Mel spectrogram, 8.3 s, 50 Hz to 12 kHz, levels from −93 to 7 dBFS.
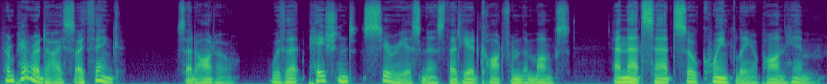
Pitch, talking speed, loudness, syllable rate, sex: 105 Hz, 175 wpm, -20 LUFS, 4.7 syllables/s, male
